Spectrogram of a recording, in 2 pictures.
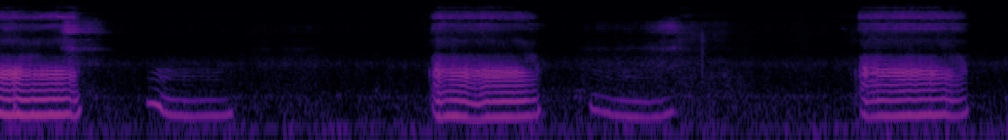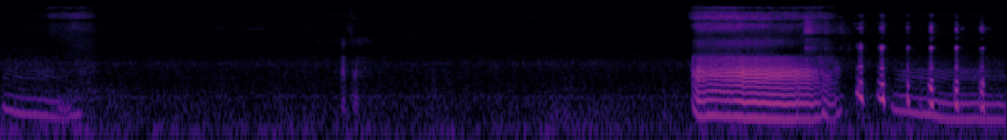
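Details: Pomeranian called Sunoama snoring heavily: loud raspy rattling inhalations roughly every four seconds alternating with quieter low groaning exhales, a long quiet pause midway, then a final loud snore with a few clicking sounds.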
